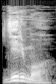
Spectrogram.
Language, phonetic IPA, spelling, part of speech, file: Russian, [dʲɪrʲˈmo], дерьмо, noun, Ru-дерьмо.ogg
- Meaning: 1. shit, crap (excrement) 2. shit, crap (stuff, things) 3. scumbag, shithead (a bad person) 4. shit, any recreational drug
